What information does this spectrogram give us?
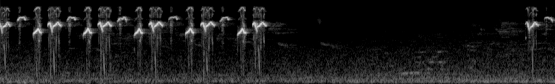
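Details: Gacor-style song of a cinereous tit (gelatik batu): rapid series of high, bright, slurred whistles, two per second, for about two and a half seconds, then a silent pause before the same notes resume.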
